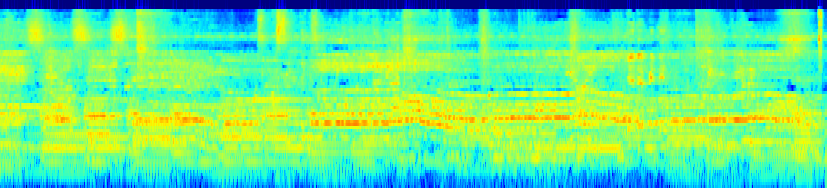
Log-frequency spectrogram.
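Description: A group of young men and women singing a song together loudly, several voices at once holding and bending long notes, with a few sharp percussive taps in the background.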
